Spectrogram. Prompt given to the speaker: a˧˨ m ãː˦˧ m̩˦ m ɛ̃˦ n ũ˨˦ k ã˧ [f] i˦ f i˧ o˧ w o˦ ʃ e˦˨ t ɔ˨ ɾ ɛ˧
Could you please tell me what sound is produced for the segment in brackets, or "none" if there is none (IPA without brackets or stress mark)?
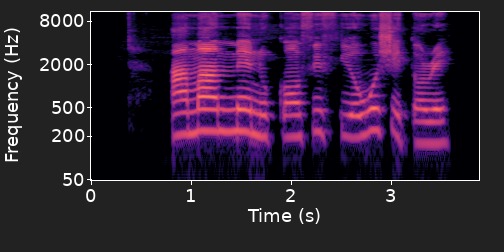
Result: f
